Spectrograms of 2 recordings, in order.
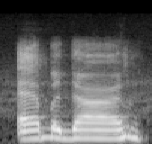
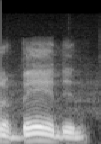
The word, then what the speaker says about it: Abaddon: Yes, Abaddon, who I've been calling Abandon, was on Rampage.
